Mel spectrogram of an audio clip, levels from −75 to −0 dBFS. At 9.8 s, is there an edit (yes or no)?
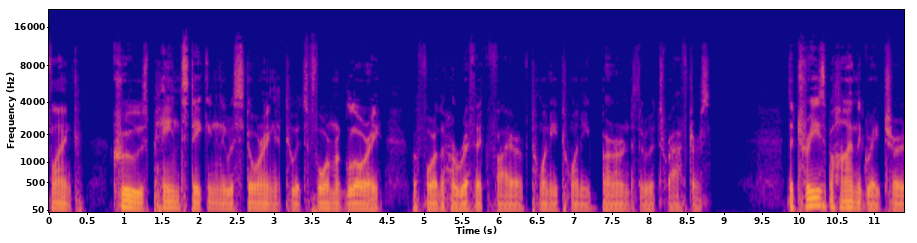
no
